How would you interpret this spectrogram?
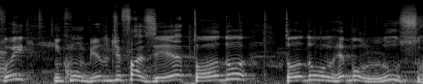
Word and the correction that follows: rebuliço: como é que fala? Rebuliço. Rebuliço. Rebuliço aí pro nosso MD de Valdinho.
